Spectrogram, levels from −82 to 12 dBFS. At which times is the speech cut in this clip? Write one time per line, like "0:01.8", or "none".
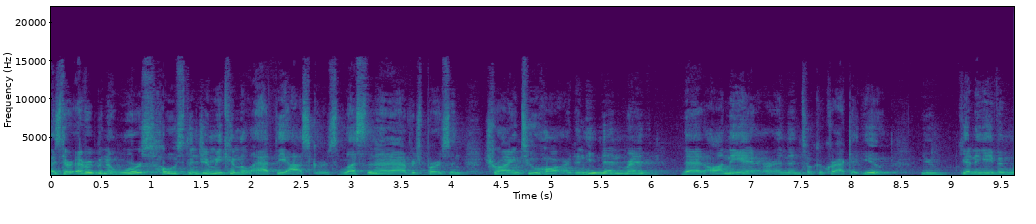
none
